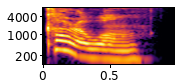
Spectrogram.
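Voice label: "currawong", British English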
